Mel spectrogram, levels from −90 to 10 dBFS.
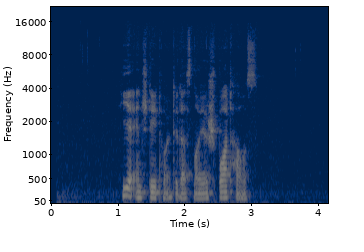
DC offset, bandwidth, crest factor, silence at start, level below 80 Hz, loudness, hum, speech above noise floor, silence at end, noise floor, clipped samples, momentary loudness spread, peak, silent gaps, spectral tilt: under 0.1%; 16.5 kHz; 24 dB; 1.05 s; -74 dBFS; -43 LUFS; none; 33 dB; 1.1 s; -75 dBFS; under 0.1%; 10 LU; -22 dBFS; none; -5 dB/octave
